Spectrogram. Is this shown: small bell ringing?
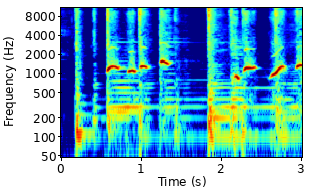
no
